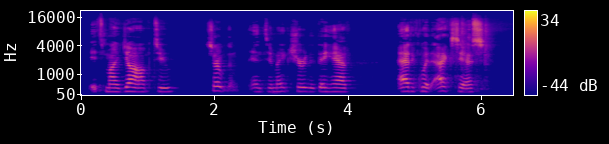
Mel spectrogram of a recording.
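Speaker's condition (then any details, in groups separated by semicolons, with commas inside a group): Cerebral palsy; lifelong physical disability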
